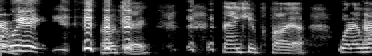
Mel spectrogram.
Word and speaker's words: Pia: Pia, where do you live in Texas? I'm in Houston, and it's pronounced Pia. Pia is my Hebrew name.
